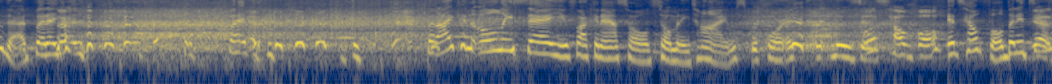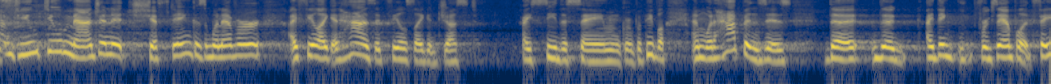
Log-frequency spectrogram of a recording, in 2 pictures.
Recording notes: live interview recorded at Lesbians Who Tech in San Francisco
